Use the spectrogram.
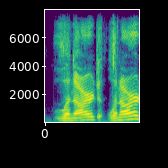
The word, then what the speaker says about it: Leonard: Um, So yeah, here we are with Leonard, or is it Leonard, or what Leonard. is it? Leonard.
